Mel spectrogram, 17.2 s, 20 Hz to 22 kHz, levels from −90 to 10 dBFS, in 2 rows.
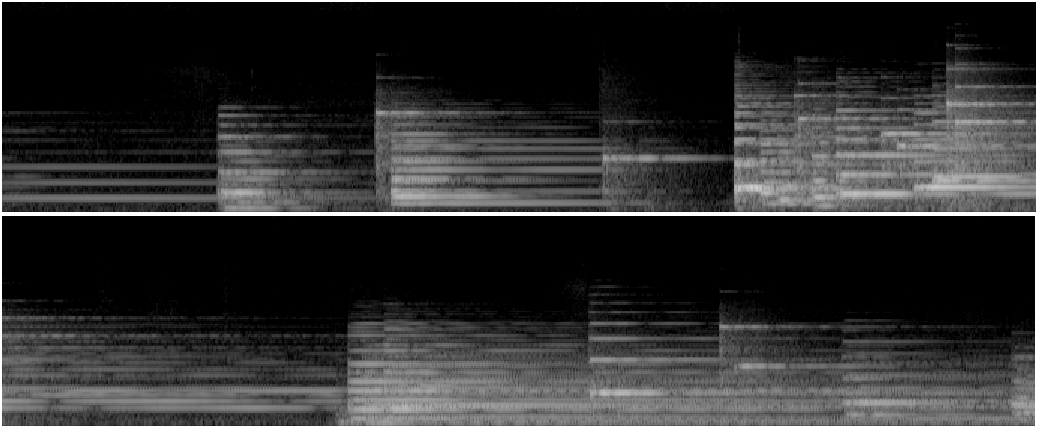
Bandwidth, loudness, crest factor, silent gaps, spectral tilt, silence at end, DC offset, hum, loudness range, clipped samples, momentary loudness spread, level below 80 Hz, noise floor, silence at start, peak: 9.4 kHz; -25 LUFS; 20 dB; none; -6 dB/octave; 0 s; under 0.1%; none; 11 LU; under 0.1%; 21 LU; -64 dBFS; -53 dBFS; 0 s; -6 dBFS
